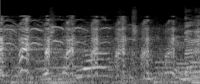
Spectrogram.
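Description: Men's voices: quick, animated talk broken up by short laughs.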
